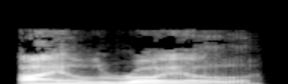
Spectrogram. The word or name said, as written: isle royale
